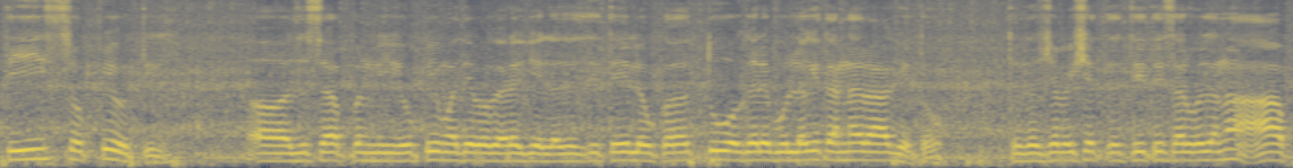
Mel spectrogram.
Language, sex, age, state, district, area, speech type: Marathi, male, 45-60, Maharashtra, Yavatmal, urban, spontaneous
